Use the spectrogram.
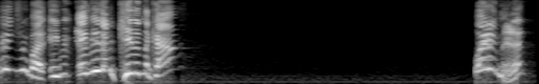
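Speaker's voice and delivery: high-pitched, baffled questioning; incredulous. Real, not acted. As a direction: squeak it out in comic disbelief. Reacts in disbelief to baby remark.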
